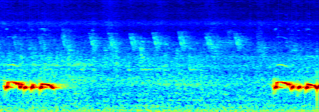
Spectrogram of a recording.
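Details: Two rolling, trilled coo phrases from a zebra dove open and close the recording, separated by about three seconds of hiss with faint high chirping.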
